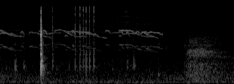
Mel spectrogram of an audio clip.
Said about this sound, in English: we're going to remove the 2 side screws so we can remove the plastic cover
